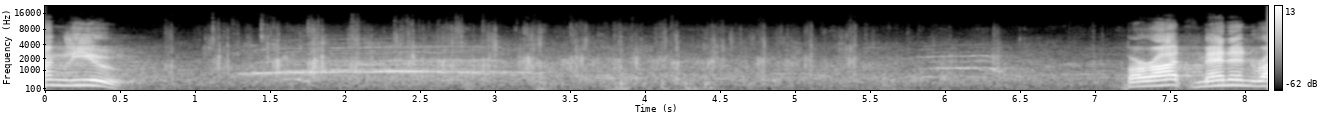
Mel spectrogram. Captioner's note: applause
